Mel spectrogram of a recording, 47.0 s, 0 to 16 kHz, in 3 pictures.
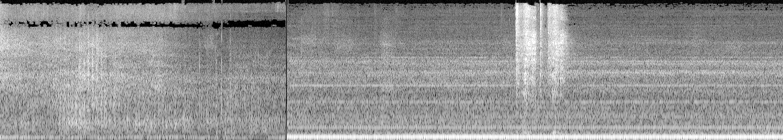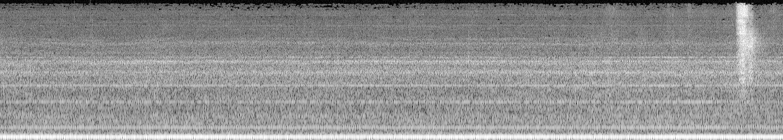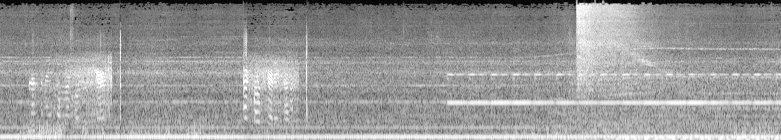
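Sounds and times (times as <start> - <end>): diesel locomotive engine running: 0.0 - 46.9
short hiss: 10.3 - 11.5, 30.4 - 31.0.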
